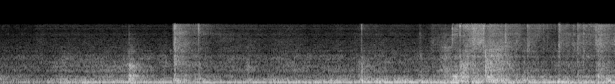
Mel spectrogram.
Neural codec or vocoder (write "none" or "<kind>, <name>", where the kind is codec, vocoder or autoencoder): codec, SNAC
